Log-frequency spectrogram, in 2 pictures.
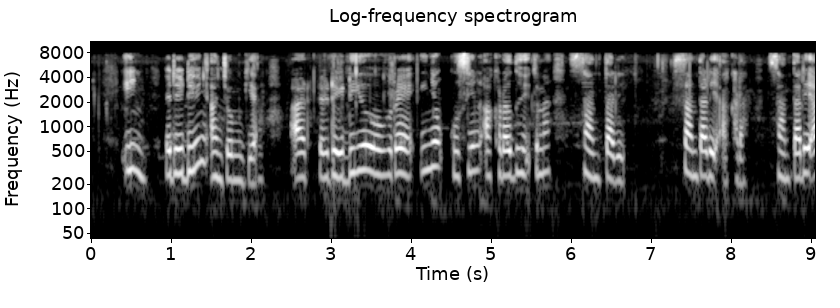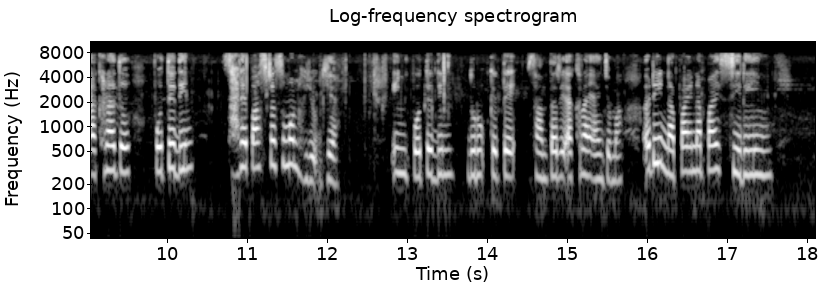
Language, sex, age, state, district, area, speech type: Santali, female, 18-30, West Bengal, Purba Bardhaman, rural, spontaneous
